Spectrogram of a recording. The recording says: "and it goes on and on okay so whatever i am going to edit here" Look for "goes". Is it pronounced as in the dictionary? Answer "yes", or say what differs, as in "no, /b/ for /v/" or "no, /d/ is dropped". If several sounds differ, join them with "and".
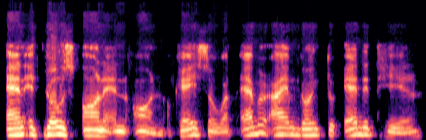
no, /s/ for /z/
